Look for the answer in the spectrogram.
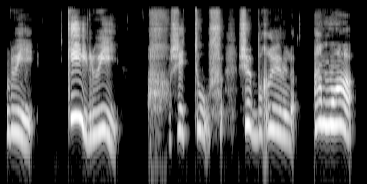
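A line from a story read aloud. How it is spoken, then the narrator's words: Stammering in writhing agony. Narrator (French): balbutia le malheureux en se tordant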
